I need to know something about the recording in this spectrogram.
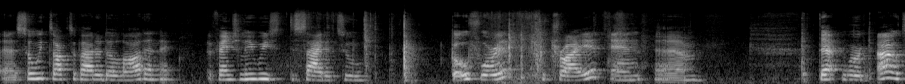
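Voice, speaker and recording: A woman in her thirties with a Dutch accent, whose first language is Dutch, chatting casually while she works through a paper craft tutorial. She talks in a loose, friendly way, with many fillers, and now and then she stops to search for a word. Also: on the high side. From Netherlands. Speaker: crafting channel host. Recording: echoey room with faint noise.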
